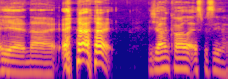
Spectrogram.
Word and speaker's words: Giancarlo Esposito: I fucking love this actor, Johnny Sarlo. I'm sorry if I mispronounced your name, Esposito. He was Gus Freeman and oh, Giancarlo Esposito? see, Yeah, but Giancarlo.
